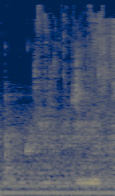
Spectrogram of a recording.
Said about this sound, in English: We got the little bidet action.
